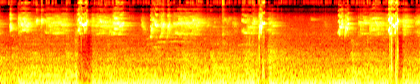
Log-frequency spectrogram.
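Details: Colony of lovebirds chirping, played to stimulate mute lovebirds to sing: busy clusters of piercing, buzzy chirps from several birds, broken by brief pauses and sharp louder squeaks.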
